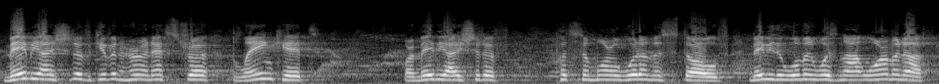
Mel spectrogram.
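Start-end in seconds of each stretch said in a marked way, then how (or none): none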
